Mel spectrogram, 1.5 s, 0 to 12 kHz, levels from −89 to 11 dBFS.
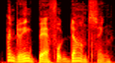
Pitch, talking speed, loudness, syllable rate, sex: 110 Hz, 155 wpm, -18 LUFS, 5.2 syllables/s, male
